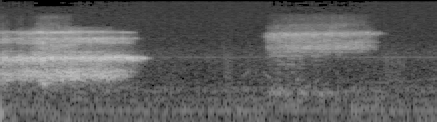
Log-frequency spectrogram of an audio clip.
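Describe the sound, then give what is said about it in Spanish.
A voice imitates heavy breathing: two long, breathy airy sounds, a drawn-out inhale-like rasp followed by a pause and a second exhale-like rush, fairly loud, no speech. “Cuidando, y yo le dije a mi abuela, abuela, sentí que, sentí que alguien me estaba respirando al lado.”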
